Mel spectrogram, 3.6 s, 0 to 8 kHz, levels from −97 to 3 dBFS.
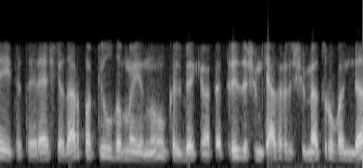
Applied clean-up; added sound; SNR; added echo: none; none; none; none.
